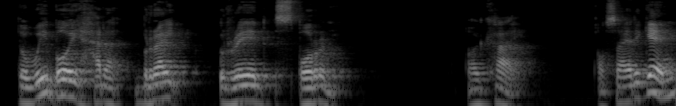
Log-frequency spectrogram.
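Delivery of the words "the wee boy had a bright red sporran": amateur, put-on Scottish accent. Saying a phrase for people in the car to guess the accent: put-on Scottish accent. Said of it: "what accent i was putting on there".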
